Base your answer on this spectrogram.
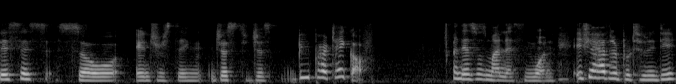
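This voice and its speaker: A woman with a German accent, a fairly high pitch, an animated tone and very wide pitch swings. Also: moderate pace. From South Tyrol, northern Italy. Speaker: language and culture vlogger. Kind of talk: casual vlog talk to camera. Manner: halting, with fillers.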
